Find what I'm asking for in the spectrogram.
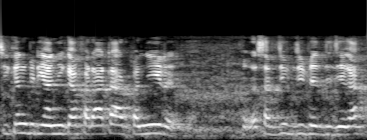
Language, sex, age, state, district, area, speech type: Hindi, female, 60+, Bihar, Vaishali, urban, spontaneous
